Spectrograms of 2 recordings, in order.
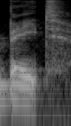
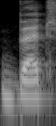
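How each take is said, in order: First: The vowel sounds like the one in 'bait'. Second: The vowel sounds like the one in 'bet'. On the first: The speaker calls it wrong. "It's not beat or bait or whatever I thought it was" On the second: The speaker calls it right. "is apparently how you say it"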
